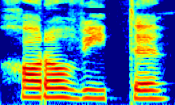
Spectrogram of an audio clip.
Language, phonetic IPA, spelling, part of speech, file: Polish, [ˌxɔrɔˈvʲitɨ], chorowity, adjective, Pl-chorowity.ogg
